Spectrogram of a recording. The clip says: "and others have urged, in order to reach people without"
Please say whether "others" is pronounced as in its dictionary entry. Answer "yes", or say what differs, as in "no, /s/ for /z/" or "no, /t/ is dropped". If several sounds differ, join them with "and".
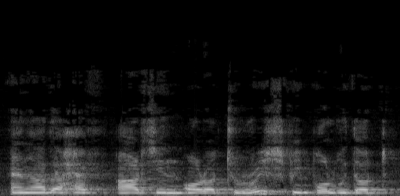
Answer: no, /z/ is dropped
